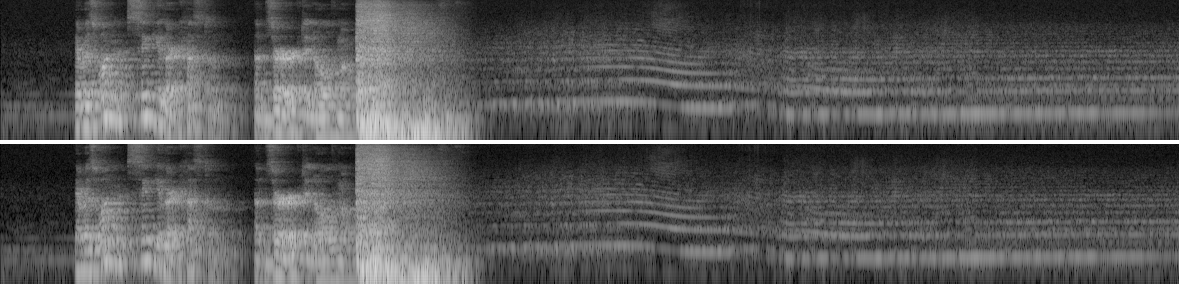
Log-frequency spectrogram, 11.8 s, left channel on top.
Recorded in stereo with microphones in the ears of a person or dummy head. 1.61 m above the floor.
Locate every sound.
0.7 s a man speaking: 15° left (ahead or behind), 1.3 m
3.5 s an explosion: 15° right (ahead or behind), 1.9 m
